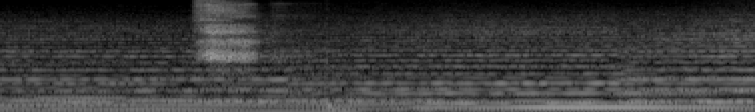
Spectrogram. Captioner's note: crying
